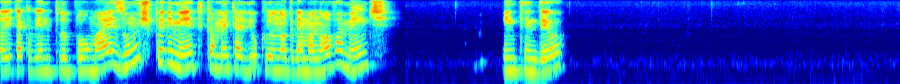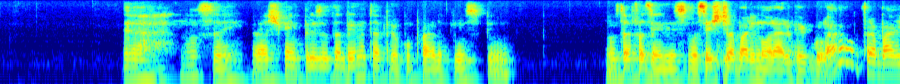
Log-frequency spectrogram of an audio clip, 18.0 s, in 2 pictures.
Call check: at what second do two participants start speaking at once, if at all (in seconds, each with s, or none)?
none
